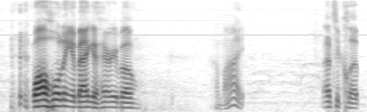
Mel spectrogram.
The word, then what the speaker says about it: Haribo: While holding a bag of Haribo. I might. That's a clip. Is it Haribo or Haribo? Because I think it's Harbo. Harbo in the States, I think it's Haribo is the natural pronunciation.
